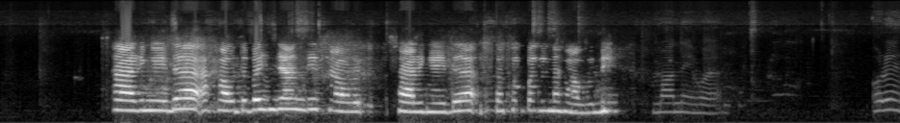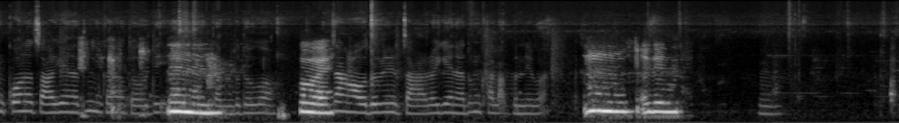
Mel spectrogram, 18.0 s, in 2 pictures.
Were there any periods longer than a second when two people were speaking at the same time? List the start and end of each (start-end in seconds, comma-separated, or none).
1.2-3.4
